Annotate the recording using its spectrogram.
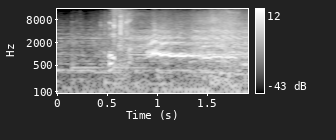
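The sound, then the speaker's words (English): A BMW's tires screech loudly in a long, wavering squeal as it brakes to a halt at a red light, narrowly missing a truck. The squeal starts partway through and holds steady to the end, over a low rumble of engine noise. “They screech to a halt at a red light, narrowly missing a truck.”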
